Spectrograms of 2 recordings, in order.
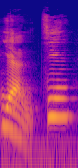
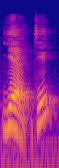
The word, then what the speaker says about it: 眼睛: But the second word, you gave a light touch tone. Instead of the first tone, you say only, you don't say 眼睛, you say 眼睛. See the second one, 眼睛.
